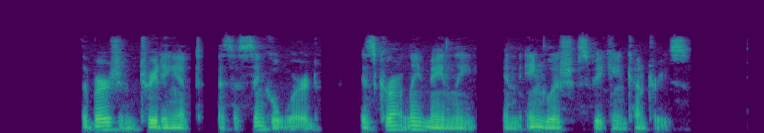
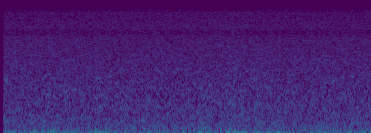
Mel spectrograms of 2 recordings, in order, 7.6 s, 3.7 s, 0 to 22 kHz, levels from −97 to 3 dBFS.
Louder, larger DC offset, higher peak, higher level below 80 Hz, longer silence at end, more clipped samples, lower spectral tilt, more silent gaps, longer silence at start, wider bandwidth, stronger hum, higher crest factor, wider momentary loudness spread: first, -31 LUFS vs -64 LUFS; neither; first, -10 dBFS vs -50 dBFS; about the same, -66 dBFS vs -70 dBFS; first, 0.75 s vs 0 s; neither; first, -5.5 dB/octave vs -3 dB/octave; first, 2.05-2.17 s, 3.22-3.60 s, 4.78-5.02 s vs none; first, 0.8 s vs 0.05 s; second, 7.6 kHz vs 16.5 kHz; neither; first, 22 dB vs 14 dB; first, 11 LU vs 1 LU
